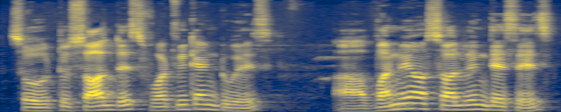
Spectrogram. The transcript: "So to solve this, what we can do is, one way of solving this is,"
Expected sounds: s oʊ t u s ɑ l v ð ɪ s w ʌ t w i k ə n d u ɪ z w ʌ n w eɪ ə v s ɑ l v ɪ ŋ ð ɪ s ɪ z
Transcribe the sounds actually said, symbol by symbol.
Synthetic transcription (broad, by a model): s oʊ t u s ɑ l v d ɪ s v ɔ t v i k ə n d u ɪ z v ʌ n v eɪ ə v s ɑ l v ɪ ŋ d ɪ s ɪ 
